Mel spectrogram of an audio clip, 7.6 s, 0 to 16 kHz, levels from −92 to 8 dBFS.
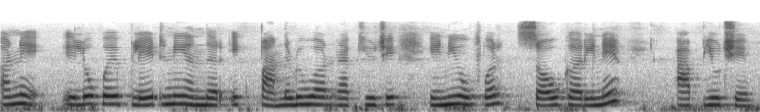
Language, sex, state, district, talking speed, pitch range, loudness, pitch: Gujarati, female, Gujarat, Valsad, 125 wpm, 230-260 Hz, -13 LUFS, 240 Hz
